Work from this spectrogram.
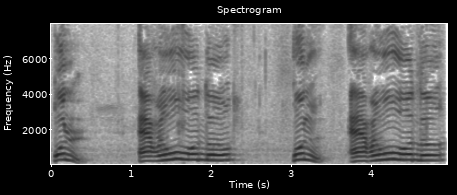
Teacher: ذال کو زبان کا سرا اوپر کے دانتوں کا سرا۔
